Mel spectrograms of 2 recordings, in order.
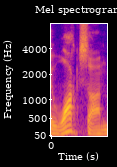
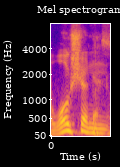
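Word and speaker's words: Wouxun: I wanted to say Woxun, but you're right. They say the X in Chinese as an SH, a Woshin radio.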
